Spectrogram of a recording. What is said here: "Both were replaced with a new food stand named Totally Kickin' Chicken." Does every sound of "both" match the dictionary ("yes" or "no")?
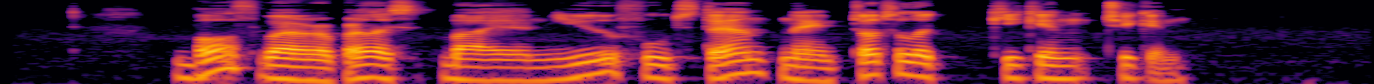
yes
